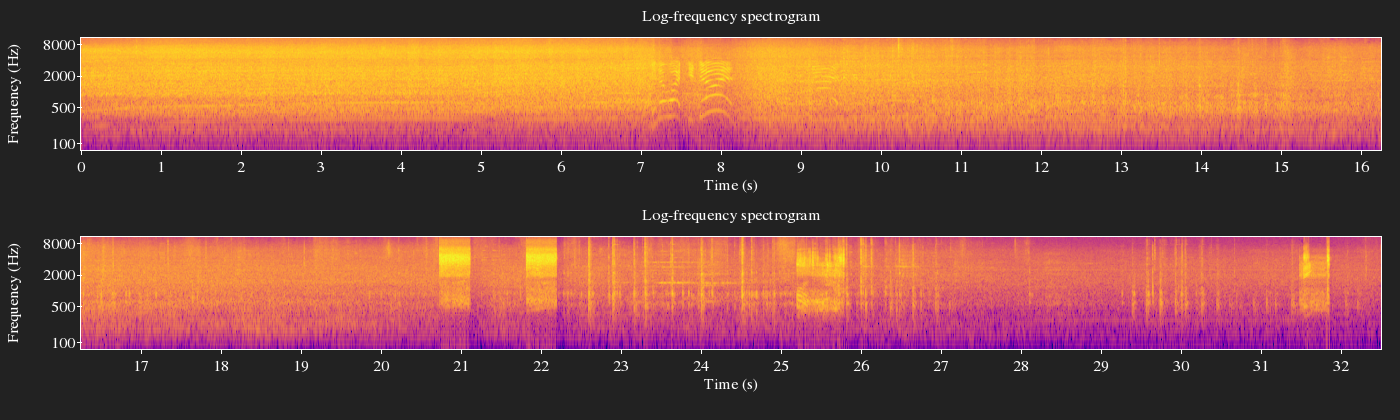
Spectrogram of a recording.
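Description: Brandt road-rail truck's diesel engine working as it moves a cut of gondola cars along the track, their steel wheels rolling on the rails. The sound is loud at first and fades steadily over the second half as the cars move away, with a few short sharp bursts near the end.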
